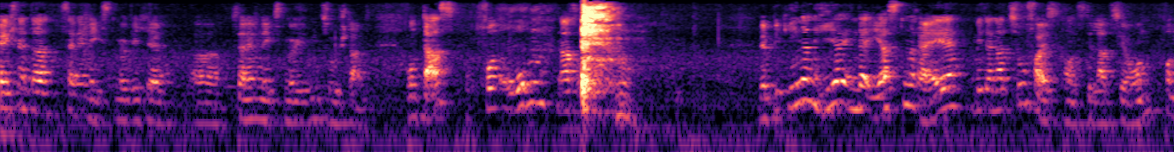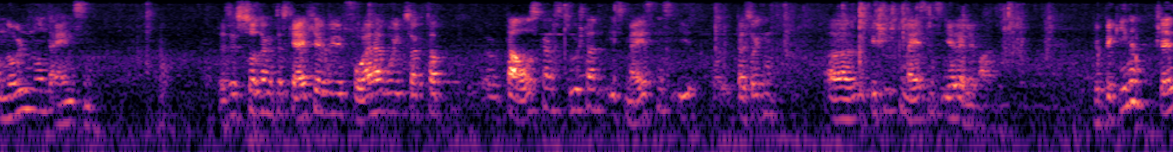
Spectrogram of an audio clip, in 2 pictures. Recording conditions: large echoing room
